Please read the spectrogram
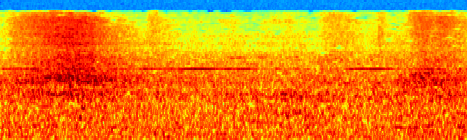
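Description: Steady street background noise with a thin, high electronic beep that sounds twice, about a second in and again near the end.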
